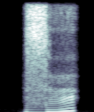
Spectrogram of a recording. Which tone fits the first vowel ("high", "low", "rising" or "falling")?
rising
